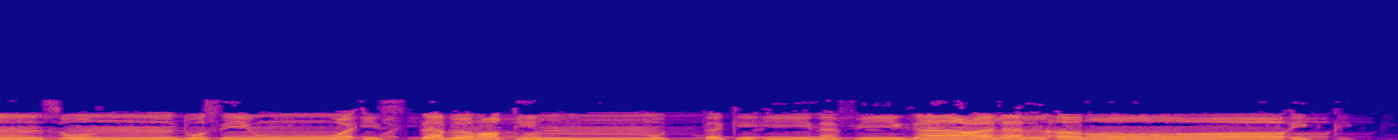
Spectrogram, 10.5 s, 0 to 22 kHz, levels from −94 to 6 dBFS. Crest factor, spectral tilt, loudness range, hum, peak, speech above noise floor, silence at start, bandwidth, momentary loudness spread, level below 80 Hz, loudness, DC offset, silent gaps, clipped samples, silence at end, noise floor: 16 dB; -3.5 dB/octave; 3 LU; none; -8 dBFS; 26 dB; 0 s; 6.6 kHz; 8 LU; -68 dBFS; -24 LUFS; under 0.1%; none; under 0.1%; 0.35 s; -50 dBFS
